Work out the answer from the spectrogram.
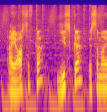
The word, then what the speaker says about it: Iosefka: Well, yeah, I know how to spell it too. Yosefka? Yosefka.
